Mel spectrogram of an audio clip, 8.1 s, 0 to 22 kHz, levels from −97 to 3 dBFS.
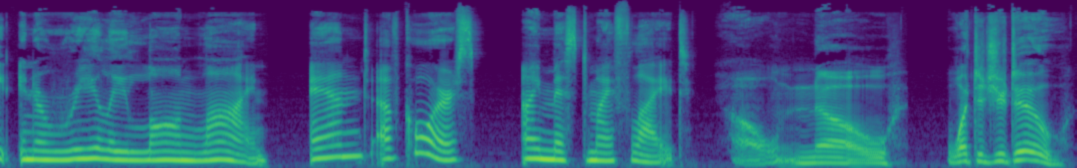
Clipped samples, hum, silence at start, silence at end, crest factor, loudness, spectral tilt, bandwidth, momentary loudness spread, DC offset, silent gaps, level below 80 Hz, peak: under 0.1%; none; 0 s; 0.1 s; 16 dB; -23 LUFS; -5 dB/octave; 19 kHz; 12 LU; under 0.1%; none; -58 dBFS; -8 dBFS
